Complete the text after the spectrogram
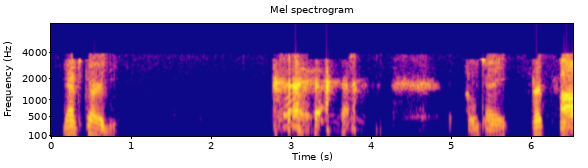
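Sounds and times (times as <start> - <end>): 
speech: 0.2 - 0.9, 2.9 - 3.9, 5.2 - 6.5
laughter: 2.8 - 4.0
heavy breathing: 4.2 - 5.0.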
